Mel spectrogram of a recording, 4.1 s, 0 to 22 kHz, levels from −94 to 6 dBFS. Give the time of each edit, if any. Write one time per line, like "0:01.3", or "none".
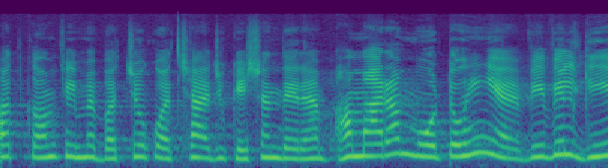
0:02.2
